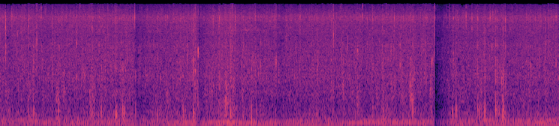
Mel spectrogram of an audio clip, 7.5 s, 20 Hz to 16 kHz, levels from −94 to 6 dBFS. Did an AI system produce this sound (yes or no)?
no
